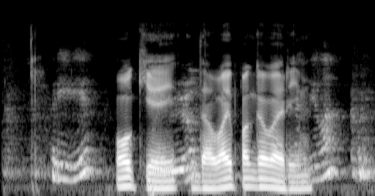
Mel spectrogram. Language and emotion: Russian, neutral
